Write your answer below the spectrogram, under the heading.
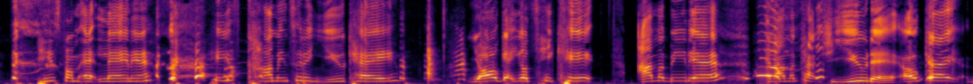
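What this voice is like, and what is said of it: Put-on American accent. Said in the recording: “is this your American accent? ... That's like a South African English.”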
